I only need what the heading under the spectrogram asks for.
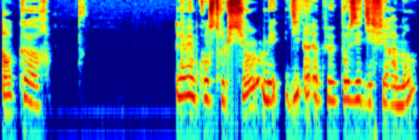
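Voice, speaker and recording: Speaking slowly in a gravelly, husky voice that sits on the high side but has a dark tone, a craft vlogger opens her mail. Though losing her voice, she chats casually with viewers and gushes over small details.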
